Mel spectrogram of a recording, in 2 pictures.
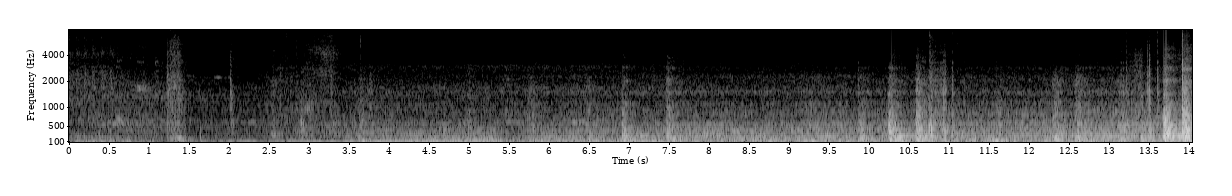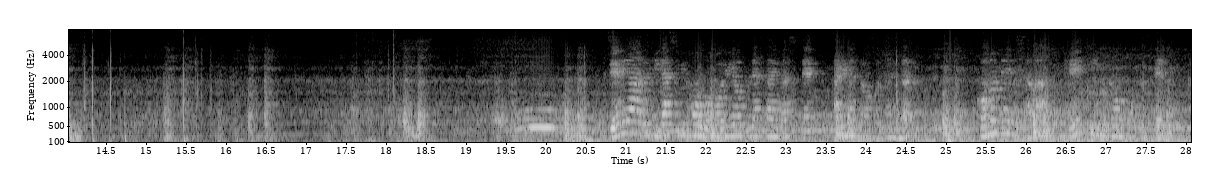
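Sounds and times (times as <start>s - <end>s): train running rumble: 0.0s - 28.0s.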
